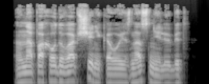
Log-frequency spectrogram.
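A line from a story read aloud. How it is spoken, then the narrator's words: Gloomy. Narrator (Russian): мрачно подтвердил я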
